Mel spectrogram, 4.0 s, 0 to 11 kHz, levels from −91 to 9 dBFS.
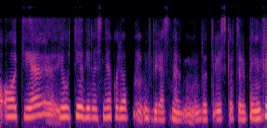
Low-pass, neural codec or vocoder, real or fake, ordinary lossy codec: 7.2 kHz; codec, 16 kHz, 2 kbps, FreqCodec, smaller model; fake; Opus, 32 kbps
